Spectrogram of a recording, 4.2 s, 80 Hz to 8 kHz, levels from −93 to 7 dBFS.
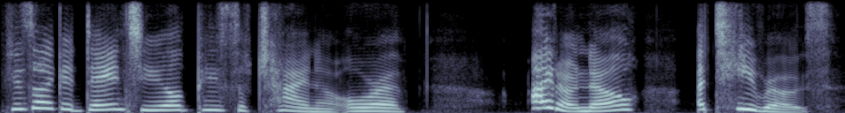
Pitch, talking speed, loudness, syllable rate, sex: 295 Hz, 215 wpm, -17 LUFS, 6.2 syllables/s, female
